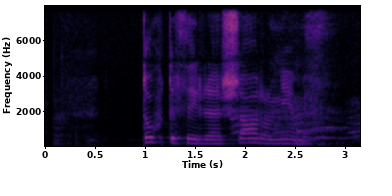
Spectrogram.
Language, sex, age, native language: Icelandic, male, 9, Icelandic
